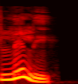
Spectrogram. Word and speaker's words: Lily: It's Lily. L-I-L-Y.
